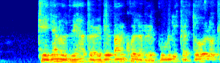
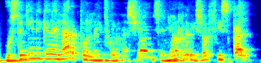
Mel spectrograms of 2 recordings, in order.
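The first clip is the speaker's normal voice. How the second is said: mimicking the complaining lady in a much higher voice; mock lady's message; 11 semitones higher than usual. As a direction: read her reproach high and pointed, mocking. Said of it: "Decía literalmente". (imitando a la señora con voz mucho más aguda y burlona)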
